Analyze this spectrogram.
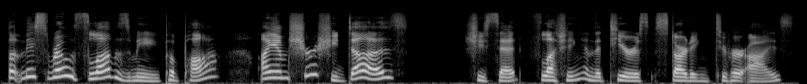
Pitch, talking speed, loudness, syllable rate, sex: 230 Hz, 155 wpm, -19 LUFS, 3.6 syllables/s, female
